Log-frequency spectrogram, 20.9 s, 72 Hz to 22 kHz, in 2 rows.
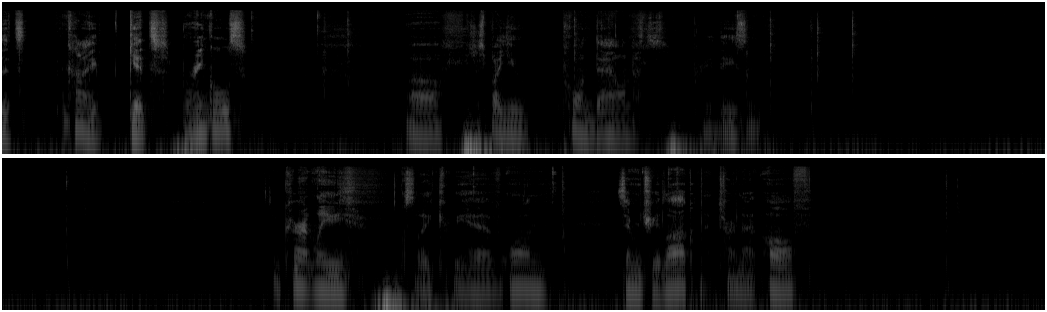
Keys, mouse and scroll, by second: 0.1 middle click, 1.6 middle click, 2.4 click, 3.4 middle click, 5.7 middle click, 6.5 click, 7.3 click, 7.6 middle click, 8.5 middle click, 13.8 scroll down 1, 15.1 click, 17.1 click, 17.2 click, 17.6 middle click.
